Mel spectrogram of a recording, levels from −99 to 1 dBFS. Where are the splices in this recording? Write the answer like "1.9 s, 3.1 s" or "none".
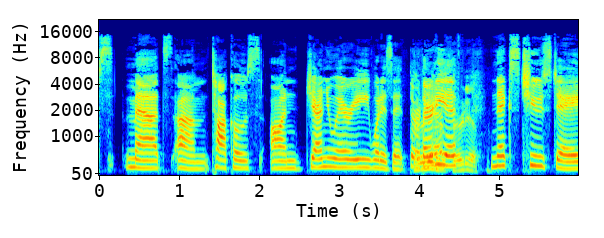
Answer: none

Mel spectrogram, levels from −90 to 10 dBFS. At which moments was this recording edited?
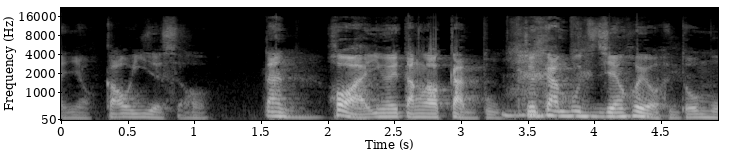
none

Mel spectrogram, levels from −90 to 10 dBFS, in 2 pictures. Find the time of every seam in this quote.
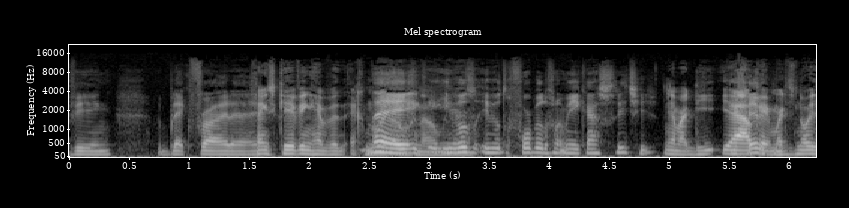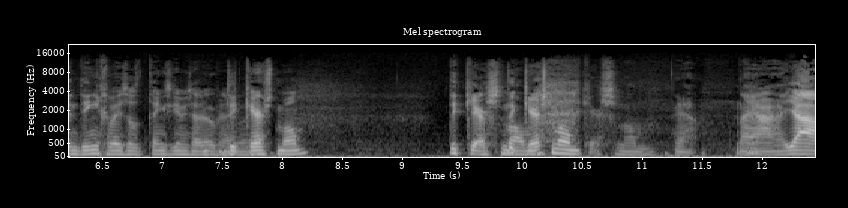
none

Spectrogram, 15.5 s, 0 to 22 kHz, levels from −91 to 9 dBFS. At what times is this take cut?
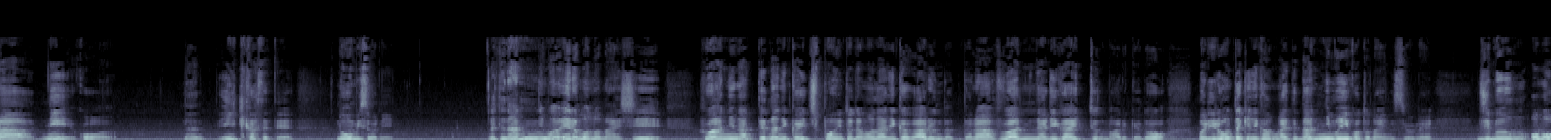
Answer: none

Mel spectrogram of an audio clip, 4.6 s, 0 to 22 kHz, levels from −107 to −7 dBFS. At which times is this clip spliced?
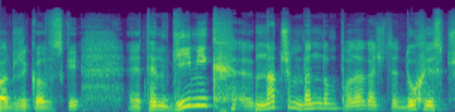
2.6 s

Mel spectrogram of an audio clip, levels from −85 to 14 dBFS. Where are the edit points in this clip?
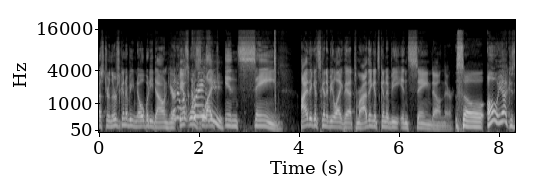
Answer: none

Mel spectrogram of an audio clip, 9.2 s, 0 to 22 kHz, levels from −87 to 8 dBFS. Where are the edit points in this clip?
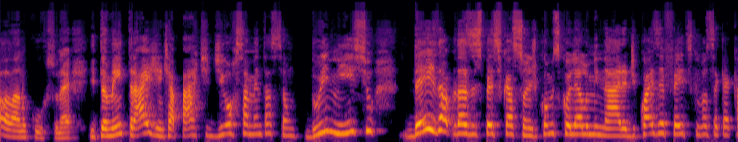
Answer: none

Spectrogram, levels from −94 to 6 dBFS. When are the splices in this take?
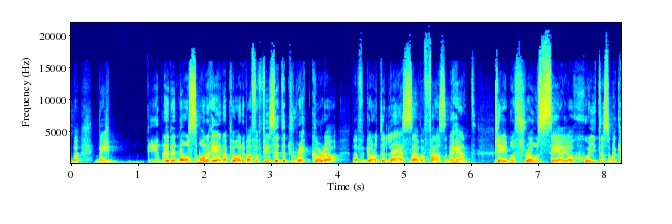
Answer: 1.4 s, 6.3 s

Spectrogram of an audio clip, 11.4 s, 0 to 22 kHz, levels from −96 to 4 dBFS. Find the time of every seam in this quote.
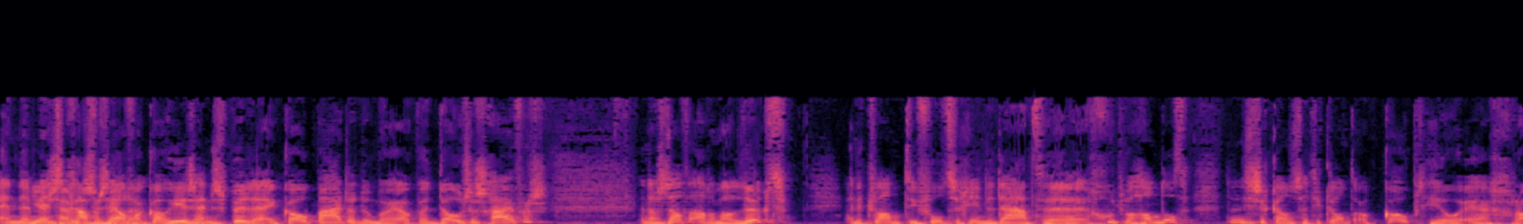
4.8 s

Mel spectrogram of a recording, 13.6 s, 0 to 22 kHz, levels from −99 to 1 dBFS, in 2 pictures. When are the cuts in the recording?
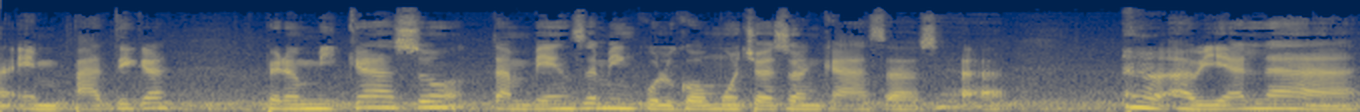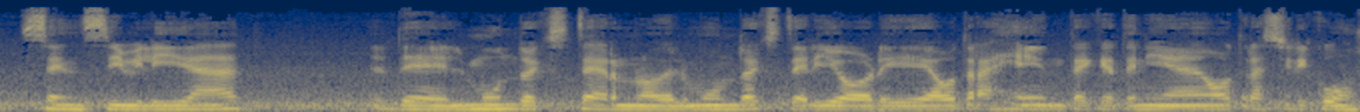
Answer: none

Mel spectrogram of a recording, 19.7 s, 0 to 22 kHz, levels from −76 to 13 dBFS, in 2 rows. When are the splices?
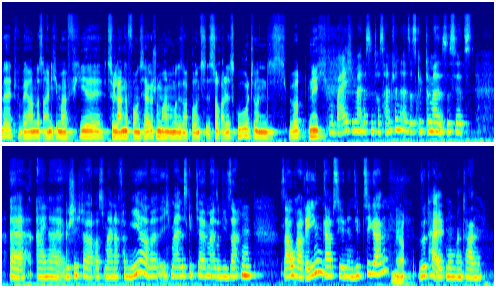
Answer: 6.5 s, 14.1 s, 18.1 s

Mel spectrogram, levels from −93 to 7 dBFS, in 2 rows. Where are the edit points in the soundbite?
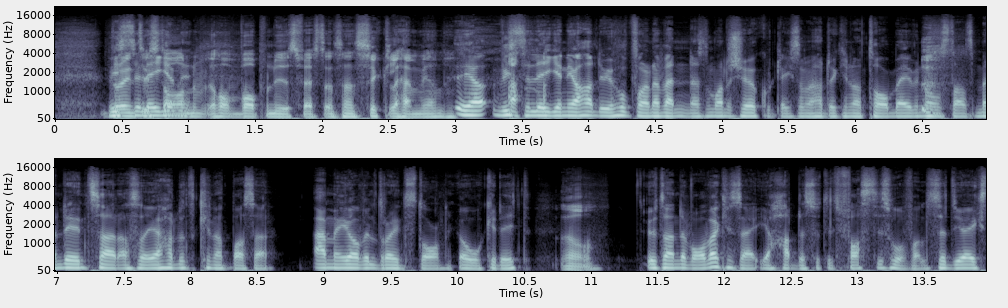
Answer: none

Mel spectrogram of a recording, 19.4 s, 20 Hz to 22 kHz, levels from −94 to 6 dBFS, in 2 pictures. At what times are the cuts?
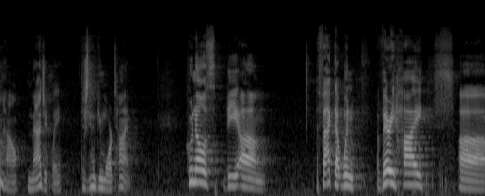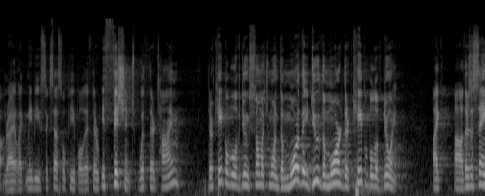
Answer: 9.8 s, 11.7 s

